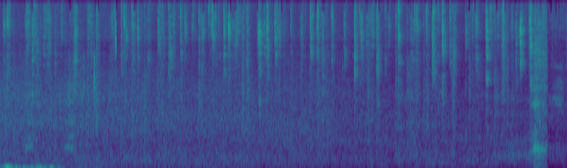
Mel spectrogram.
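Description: Rain falls steadily on a small Swedish farm in winter, a dense patter of drops on hard surfaces with occasional sharper ticks nearby, continuous and fairly quiet.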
